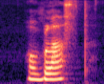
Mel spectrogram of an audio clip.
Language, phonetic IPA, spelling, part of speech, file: Czech, [ˈoblast], oblast, noun, Cs-oblast.ogg
- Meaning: area (particular geographic region)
